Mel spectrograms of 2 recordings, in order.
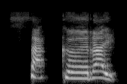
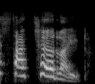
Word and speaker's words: saccharide: name starts with mono saccharide. Some people they say saturide. Wrong. Pronounce it properly. Saccharide. Double C.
